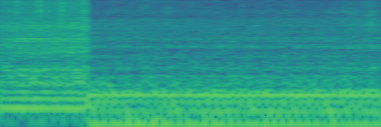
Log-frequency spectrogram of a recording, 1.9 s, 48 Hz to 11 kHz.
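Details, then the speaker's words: 2003 Ford Mustang after coil pack replacement for misfire codes P0316, P0302 and P0304: smooth, even idle with steady low drone, no stumble or vibration, only a manifold exhaust leak audible; normal idle, check engine light gone. "but other than that everything's really really smooth there's not really any vibration that would show misfiring or anything like that"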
